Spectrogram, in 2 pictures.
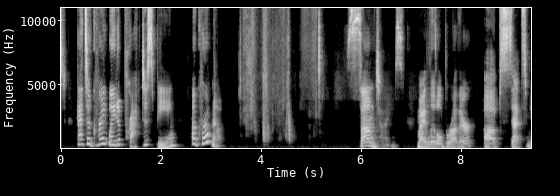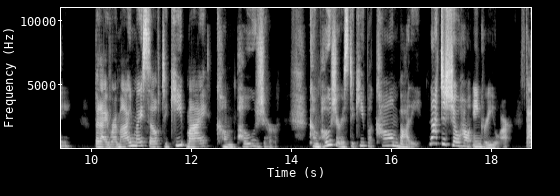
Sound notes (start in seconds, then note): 3.6 page rustling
